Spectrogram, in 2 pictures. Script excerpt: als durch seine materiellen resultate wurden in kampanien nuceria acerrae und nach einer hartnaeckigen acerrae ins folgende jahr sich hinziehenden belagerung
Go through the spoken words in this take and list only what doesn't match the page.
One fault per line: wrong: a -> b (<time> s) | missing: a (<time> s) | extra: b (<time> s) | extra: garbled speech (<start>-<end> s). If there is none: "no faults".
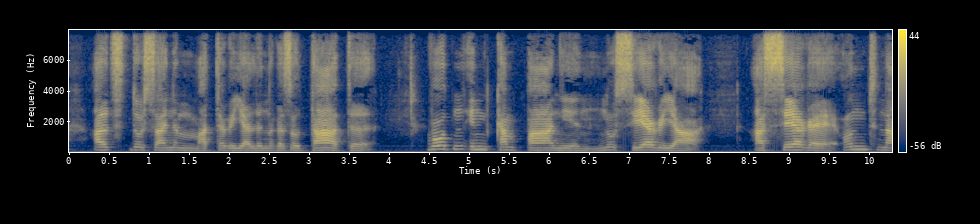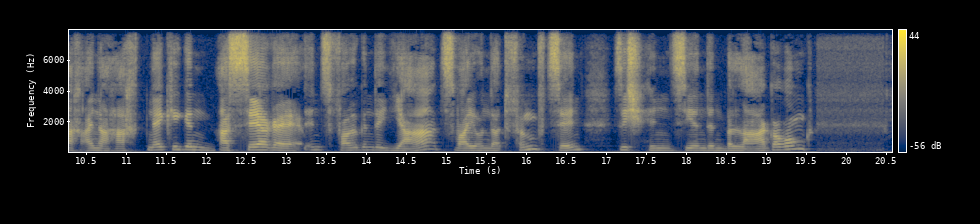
no faults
